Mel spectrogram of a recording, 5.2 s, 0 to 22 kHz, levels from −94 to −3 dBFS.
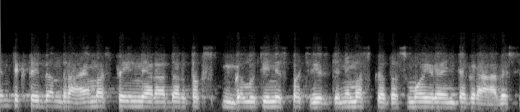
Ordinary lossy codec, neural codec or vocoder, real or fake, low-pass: Opus, 24 kbps; none; real; 7.2 kHz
